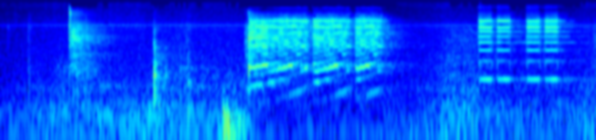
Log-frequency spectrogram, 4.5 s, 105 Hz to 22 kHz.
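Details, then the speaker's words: SC10 RC truck ESC powering back on after reprogramming (maximum setting, reverse off), transmitter on first: short rising melody of high tones, then a quick run of evenly spaced beeps. Normal startup tones, fully programmed and ready. "That's where you see it, and you hear all these beeps. So that's where it's at, and it's completely programmed now and ready to go."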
